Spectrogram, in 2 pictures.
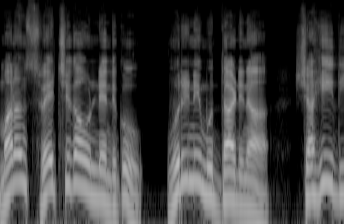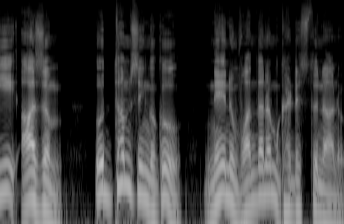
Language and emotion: Telugu, neutral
